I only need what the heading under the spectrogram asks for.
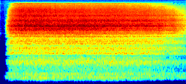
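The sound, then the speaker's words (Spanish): Air hisses out through clenched teeth in one long, steady exhale of about three seconds, taken during a pelvic floor breathing exercise. The quiet, even breathy noise fades slightly at the end. “Una breve pausa, apretamos los músculos del piso pélvico y expulsamos el aire por los dientes.”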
